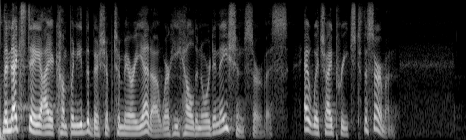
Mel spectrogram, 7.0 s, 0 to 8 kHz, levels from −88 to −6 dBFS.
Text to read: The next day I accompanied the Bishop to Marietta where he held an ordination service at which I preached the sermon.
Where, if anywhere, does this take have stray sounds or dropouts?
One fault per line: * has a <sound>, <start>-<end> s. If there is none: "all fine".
all fine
